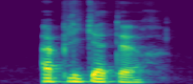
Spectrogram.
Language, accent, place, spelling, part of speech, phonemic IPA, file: French, France, Lyon, applicateur, noun, /a.pli.ka.tœʁ/, LL-Q150 (fra)-applicateur.wav
- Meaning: applicator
